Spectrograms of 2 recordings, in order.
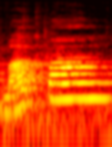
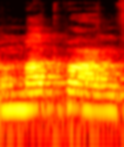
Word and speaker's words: mukbang: Mukbang? Mukbang. That's how it's pronounced, I think.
